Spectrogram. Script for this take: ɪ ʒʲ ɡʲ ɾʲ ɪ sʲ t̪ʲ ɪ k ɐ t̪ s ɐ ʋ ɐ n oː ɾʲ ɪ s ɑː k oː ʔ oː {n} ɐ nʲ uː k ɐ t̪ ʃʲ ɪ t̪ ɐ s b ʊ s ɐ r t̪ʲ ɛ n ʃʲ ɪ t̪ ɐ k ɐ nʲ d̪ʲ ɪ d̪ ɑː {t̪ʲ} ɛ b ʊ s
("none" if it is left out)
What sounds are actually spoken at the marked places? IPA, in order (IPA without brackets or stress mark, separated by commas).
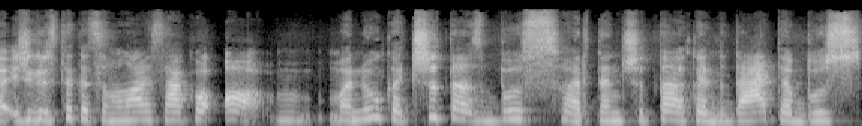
m, t̪ʲ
